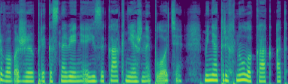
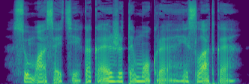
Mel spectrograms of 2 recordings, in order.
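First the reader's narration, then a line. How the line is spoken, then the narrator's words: Hoarse. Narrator (Russian): Хрипло произнес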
